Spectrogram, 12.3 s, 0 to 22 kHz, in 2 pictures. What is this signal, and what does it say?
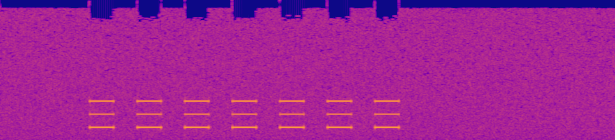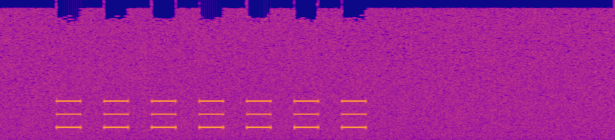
Beep code, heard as a piezo beeper, played twice, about 2050 Hz. 7 short. In AMI BIOS tables: virtual mode exception error; in Dell tables: processor failure.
